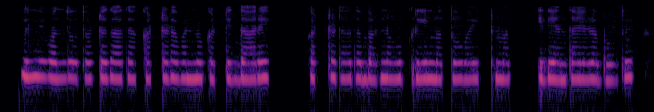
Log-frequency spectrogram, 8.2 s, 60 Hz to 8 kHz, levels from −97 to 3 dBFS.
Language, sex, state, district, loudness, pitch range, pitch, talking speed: Kannada, female, Karnataka, Chamarajanagar, -54 LUFS, 255-265 Hz, 260 Hz, 105 wpm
